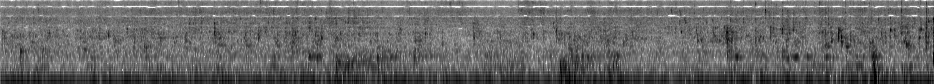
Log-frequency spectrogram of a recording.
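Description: Kitchen faucet running into a stainless steel sink, the stream splashing off gloved hands as fruit is rinsed under it. A few short clicks and knocks come in the last few seconds.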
